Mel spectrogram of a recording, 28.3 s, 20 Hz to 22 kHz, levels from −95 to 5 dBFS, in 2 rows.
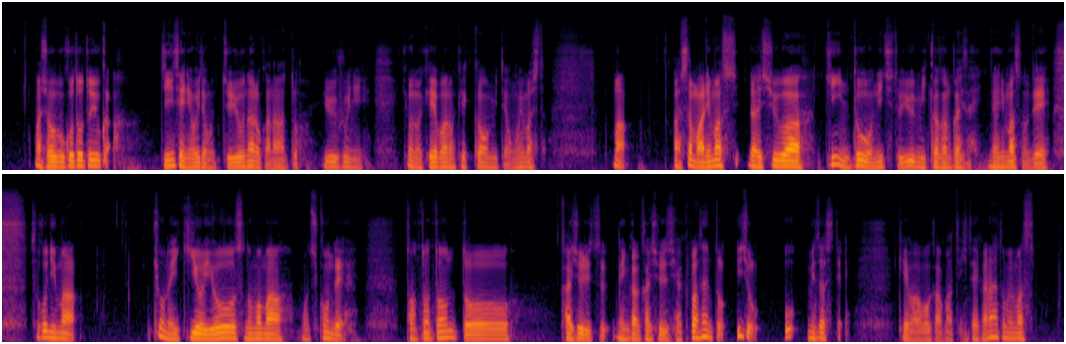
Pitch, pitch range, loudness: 115 Hz, 105-130 Hz, -27 LUFS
